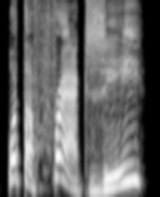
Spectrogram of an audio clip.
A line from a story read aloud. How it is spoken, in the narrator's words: she shouted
